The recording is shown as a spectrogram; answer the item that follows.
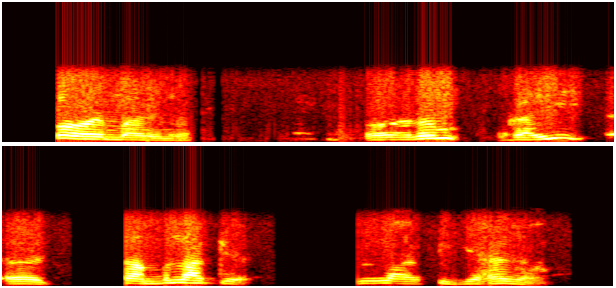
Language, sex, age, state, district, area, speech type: Manipuri, male, 60+, Manipur, Imphal East, rural, conversation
